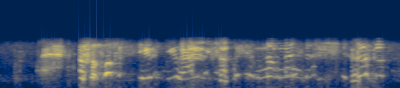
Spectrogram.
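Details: Loud deliberate burping: a long, croaky, gurgling belch stretched over several seconds.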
